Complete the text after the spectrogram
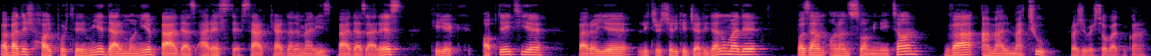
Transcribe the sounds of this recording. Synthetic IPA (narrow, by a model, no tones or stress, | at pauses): væbæːd̪e̞ʃhɒːjpʰoɾt̪ʰeɾmije̞d̪æɾmɒːnije̞bæd̪æzæɾe̞st̪ʰesæɾt̪̚cʰæɾd̪æne̞mæɾiːzbæd̪æzæɾe̞st̪̚ | cʰe̞jecʰɒːpd̪̥e̞jt̪ʰie | b̥æɾɒːje̞lit̪ɾeʃeɾiːcʰe̞d͡ʒæd̪iːd̪ænumæd̪e̞ | b̥ɒːzæmɒːnɒnsɒːminejt̪ʰɒn | vææmælmæt̪ʰuː | ɾɒːd͡ʒe̞beʃso̞hbæt̪miːkʰo̞̰næ̰nd̪̥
